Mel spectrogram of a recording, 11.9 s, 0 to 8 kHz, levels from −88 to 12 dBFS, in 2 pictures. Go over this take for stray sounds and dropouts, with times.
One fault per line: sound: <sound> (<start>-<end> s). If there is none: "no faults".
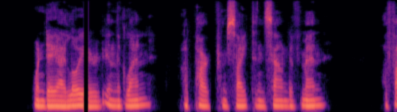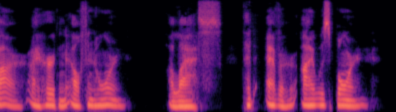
sound: dropout (1.2-1.3 s)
